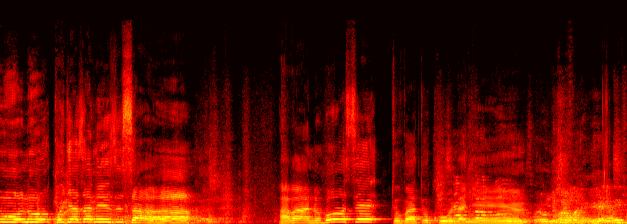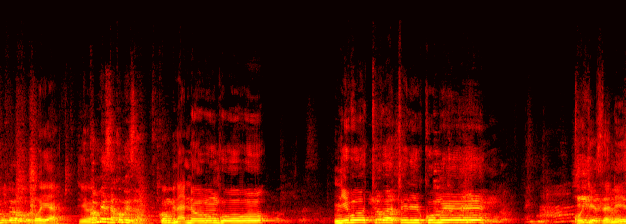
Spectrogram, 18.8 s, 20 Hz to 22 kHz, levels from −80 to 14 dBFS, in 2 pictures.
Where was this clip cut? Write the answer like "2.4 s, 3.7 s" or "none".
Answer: none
